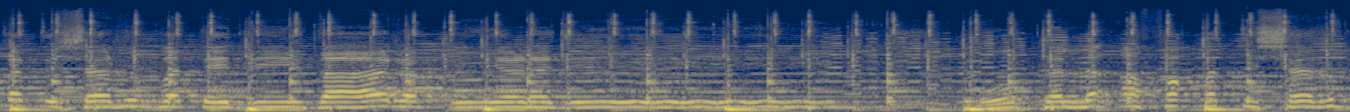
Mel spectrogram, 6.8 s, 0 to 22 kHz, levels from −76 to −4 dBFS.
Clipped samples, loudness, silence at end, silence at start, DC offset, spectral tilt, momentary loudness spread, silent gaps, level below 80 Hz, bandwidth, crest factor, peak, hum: under 0.1%; -19 LUFS; 0 s; 0 s; under 0.1%; -5.5 dB/octave; 5 LU; none; -44 dBFS; 16 kHz; 14 dB; -4 dBFS; none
